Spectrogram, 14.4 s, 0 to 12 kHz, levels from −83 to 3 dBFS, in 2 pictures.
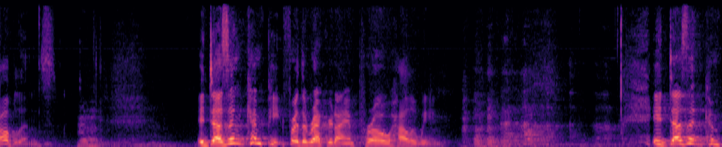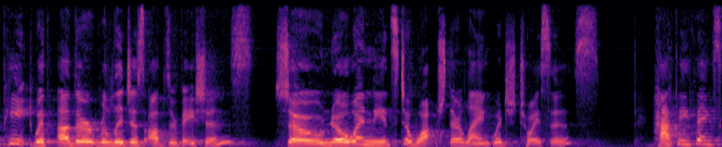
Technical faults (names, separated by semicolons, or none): none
